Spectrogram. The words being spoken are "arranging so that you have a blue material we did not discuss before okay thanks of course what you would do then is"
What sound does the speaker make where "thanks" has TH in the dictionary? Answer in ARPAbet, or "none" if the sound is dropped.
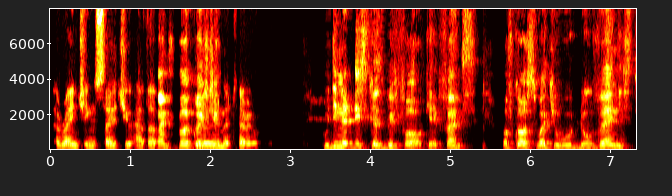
F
